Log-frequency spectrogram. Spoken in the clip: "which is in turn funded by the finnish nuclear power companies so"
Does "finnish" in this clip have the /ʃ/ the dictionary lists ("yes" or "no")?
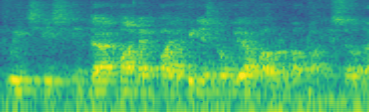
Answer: no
